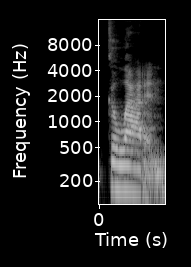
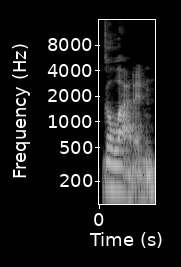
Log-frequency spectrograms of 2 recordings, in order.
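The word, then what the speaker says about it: gliadin: proteins that are in gluten are glutenin and gadin and it is also kind of important to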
